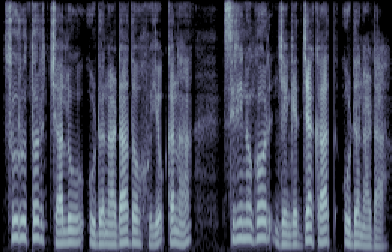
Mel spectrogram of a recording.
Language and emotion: Santali, neutral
